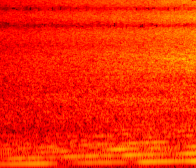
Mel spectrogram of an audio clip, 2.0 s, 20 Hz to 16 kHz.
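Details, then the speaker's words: Forged Toyota Starlet with SSA Performance TD04 turbo manifold kit and boost pipes, on dyno rollers at full 1 bar boost after boost leak (loose clamp) fixed, about 226 bhp: engine note climbs smoothly and strongly, no hiss or stumble. "That sounds insane. That sounds nice. That's sick."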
